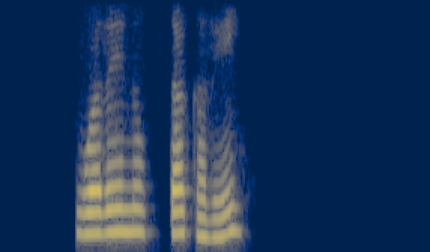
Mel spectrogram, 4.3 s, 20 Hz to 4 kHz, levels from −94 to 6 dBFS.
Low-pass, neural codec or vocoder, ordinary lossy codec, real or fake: 3.6 kHz; none; Opus, 24 kbps; real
